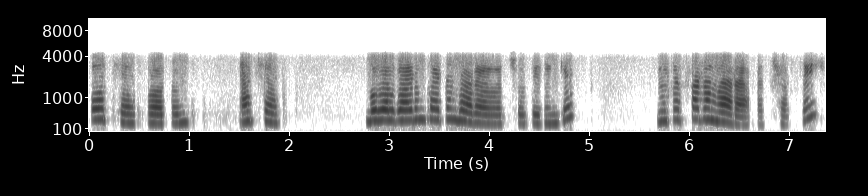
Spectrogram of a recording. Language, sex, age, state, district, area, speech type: Kashmiri, female, 45-60, Jammu and Kashmir, Srinagar, urban, conversation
